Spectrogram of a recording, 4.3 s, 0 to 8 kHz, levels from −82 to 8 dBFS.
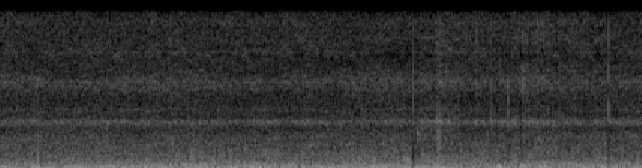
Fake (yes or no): yes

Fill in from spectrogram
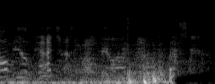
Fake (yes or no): yes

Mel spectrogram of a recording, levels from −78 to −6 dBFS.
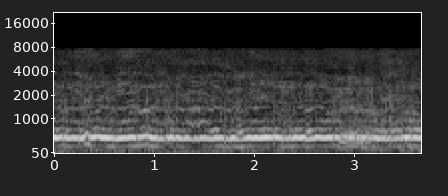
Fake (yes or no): yes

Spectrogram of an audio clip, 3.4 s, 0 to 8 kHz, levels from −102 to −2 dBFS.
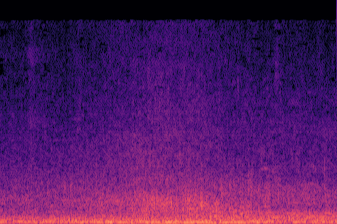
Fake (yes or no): yes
